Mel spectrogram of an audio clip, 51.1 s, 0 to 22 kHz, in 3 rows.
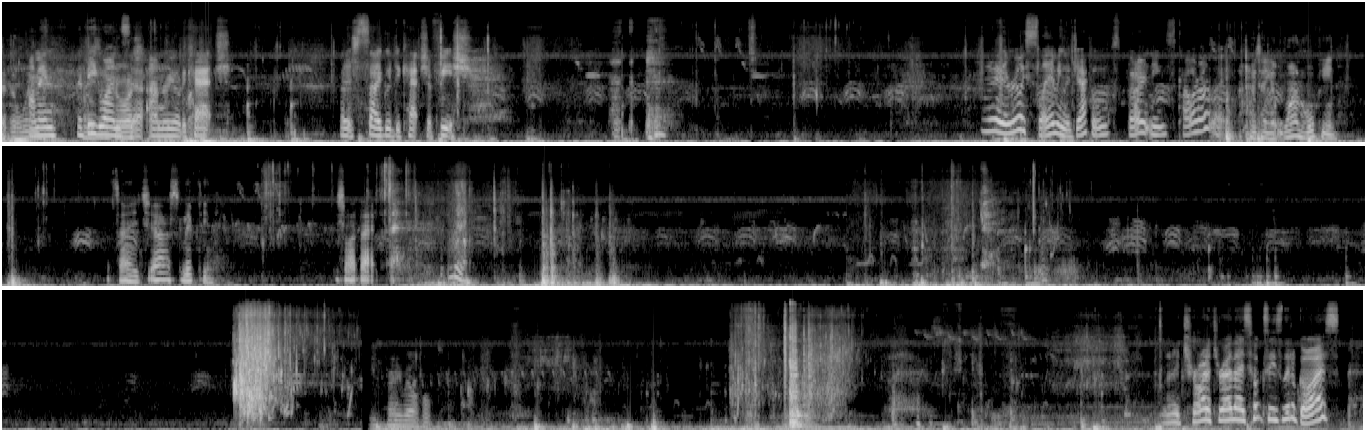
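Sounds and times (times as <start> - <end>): knocks and handling in boat: 22.2 - 25.0, 27.6 - 34.1, 39.4 - 49.4
fish splashing in water: 36.9 - 38.6, 43.1 - 45.2.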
